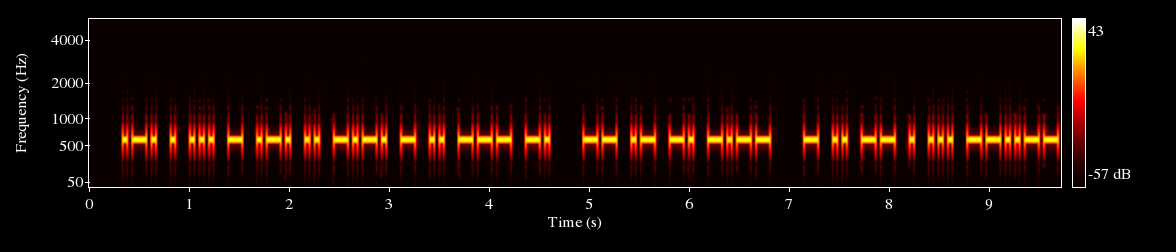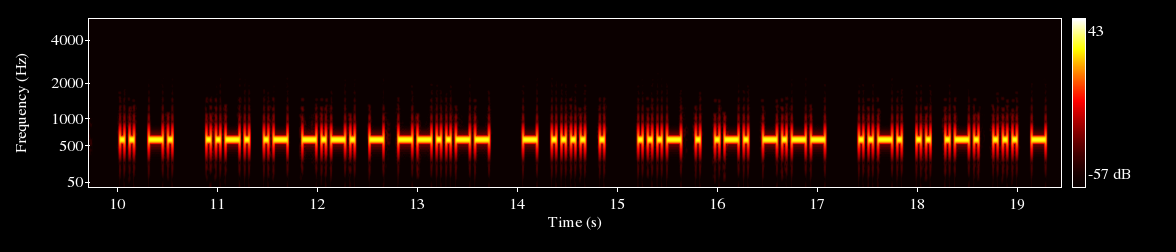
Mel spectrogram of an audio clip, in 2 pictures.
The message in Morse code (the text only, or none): RESTRICTION MANY TIMES, IN FACT, THE VERY FIRST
